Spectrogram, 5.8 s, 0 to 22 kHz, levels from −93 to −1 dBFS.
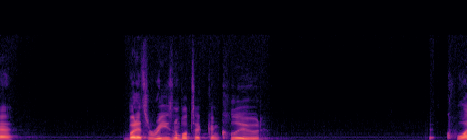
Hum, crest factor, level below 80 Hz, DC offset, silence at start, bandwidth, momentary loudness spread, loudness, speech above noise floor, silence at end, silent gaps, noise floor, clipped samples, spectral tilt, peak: none; 22 dB; under -90 dBFS; under 0.1%; 0 s; 16 kHz; 20 LU; -33 LUFS; 44 dB; 0 s; none; -77 dBFS; under 0.1%; -6 dB/octave; -14 dBFS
